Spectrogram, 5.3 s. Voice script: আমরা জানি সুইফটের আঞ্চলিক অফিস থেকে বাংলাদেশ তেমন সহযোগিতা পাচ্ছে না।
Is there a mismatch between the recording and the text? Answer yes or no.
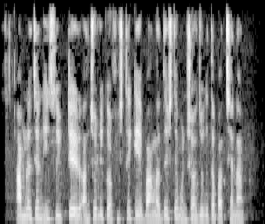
no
